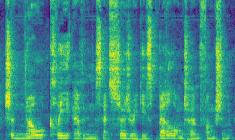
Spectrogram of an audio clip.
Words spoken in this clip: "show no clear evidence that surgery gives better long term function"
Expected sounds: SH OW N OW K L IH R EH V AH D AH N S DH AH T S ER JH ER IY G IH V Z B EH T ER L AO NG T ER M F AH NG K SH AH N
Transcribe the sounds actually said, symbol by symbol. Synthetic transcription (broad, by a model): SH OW N OW K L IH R EH V AH D AH N S DH AH T S ER JH ER IY G IH V Z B EH T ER L AO NG T ER M F AH NG K SH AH N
